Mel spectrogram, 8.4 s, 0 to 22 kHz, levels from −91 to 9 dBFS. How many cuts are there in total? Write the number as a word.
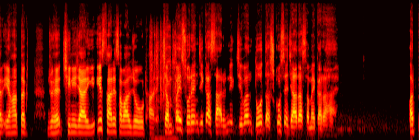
one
